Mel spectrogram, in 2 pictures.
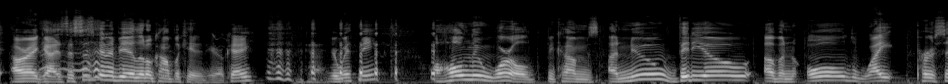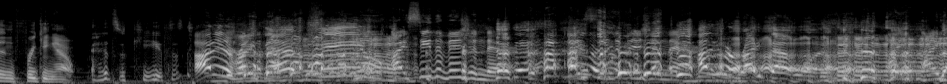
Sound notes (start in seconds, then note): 2.7 laughs; 12.9 cast laughs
